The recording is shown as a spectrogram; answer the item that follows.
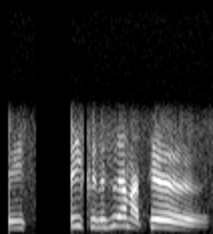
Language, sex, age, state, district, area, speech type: Bodo, female, 45-60, Assam, Udalguri, rural, conversation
